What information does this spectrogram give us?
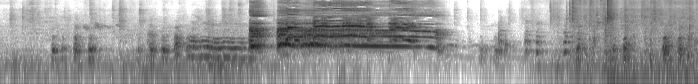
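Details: Rooster crowing: a run of short low clucks builds up, then one loud, harmonic-rich crow of about two seconds with a sustained middle and falling end, followed by fainter scattered clucking and rustling.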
